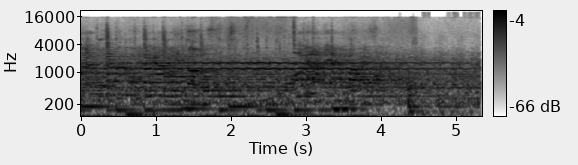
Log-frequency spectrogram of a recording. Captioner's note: man speaking foreign language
